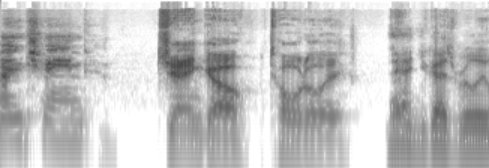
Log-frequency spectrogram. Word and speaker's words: Django: Okay, this next one, Django Unchained, because the D is silent, up against Mad Max. Not 1980s Mad Max, but Mad Fury Max Road. with one-armed Charlize Theron. Django Unchained. Django, totally.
